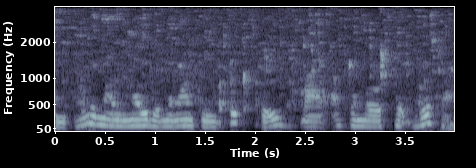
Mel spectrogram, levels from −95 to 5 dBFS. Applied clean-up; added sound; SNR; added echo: classical method WPE with log-MMSE.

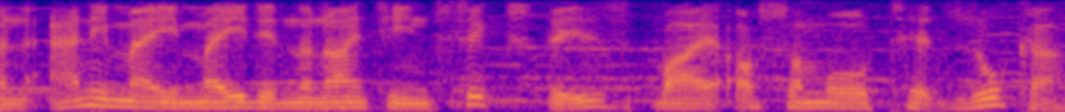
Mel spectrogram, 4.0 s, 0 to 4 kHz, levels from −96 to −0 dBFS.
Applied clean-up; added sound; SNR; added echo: none; none; none; none.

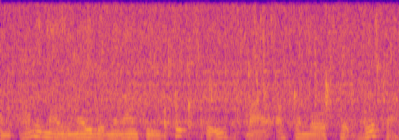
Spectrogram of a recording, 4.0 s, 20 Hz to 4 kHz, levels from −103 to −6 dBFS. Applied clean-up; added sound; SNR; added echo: none; Frying (food); 0 dB; reverberation time 2.7 s.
